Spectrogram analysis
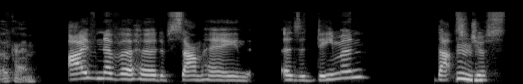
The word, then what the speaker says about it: Samhain: Samhain, pronunciation dependent on, like, Irish, Scottish, Gaelic. It's a Gaelic holiday.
